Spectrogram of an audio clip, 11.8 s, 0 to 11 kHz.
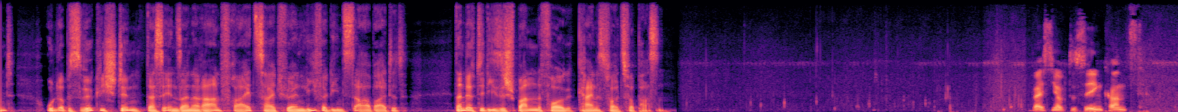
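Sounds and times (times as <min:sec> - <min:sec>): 
speech: 0:00.0 - 0:06.8, 0:10.3 - 0:11.6
hooves of a small zebra herd trotting away over the ground: 0:06.8 - 0:10.4.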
